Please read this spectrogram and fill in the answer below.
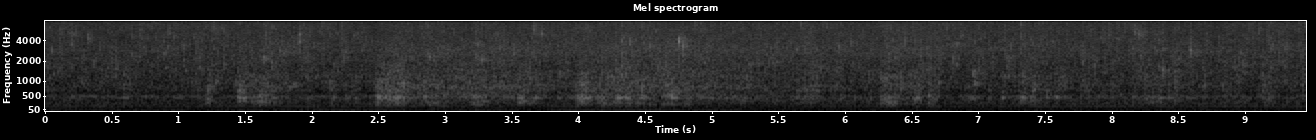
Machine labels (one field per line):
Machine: pump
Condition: abnormal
